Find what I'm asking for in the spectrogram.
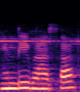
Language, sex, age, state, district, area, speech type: Hindi, female, 18-30, Madhya Pradesh, Seoni, urban, spontaneous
